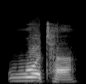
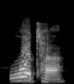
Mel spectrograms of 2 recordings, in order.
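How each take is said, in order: First: It is said in a Trinidadian accent. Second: It is said in a Trinidadian accent.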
